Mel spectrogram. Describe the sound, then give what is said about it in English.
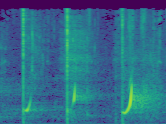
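Mouth-made water-drop plops, three in all, each a sharp click followed by a short upward-gliding tone. They come at roughly half-second gaps with nothing else around them, and the last is the loudest. “You know, you do the water drop thing or something.”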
